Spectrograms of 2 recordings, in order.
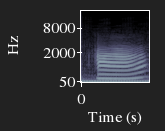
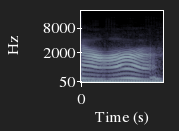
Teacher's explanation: Yang huruf hamzah ini letaknya di pangkal tenggorokan, kalau yang ain ini letaknya di tengah tenggorokan. Jadi dia sama dengan huruf h kecil.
